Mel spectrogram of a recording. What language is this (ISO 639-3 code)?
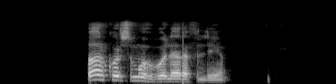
kab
